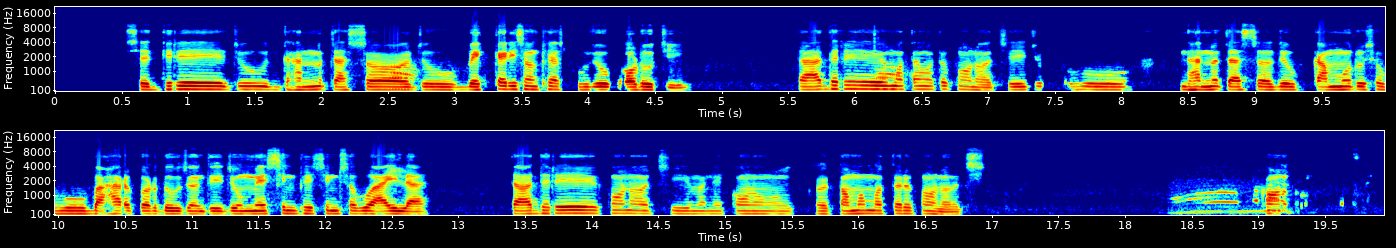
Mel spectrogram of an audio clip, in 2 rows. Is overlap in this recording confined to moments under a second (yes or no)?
yes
